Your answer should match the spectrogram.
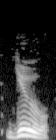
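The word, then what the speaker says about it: Ю: Pronunciation is U. The character it kind of looks like an I and then a dash and then an O, but it's not I dash O, it is U.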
